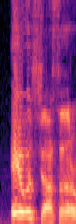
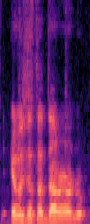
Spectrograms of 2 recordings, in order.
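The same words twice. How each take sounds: First: It is read in a put-on character voice. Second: It is read in the speaker's normal voice.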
